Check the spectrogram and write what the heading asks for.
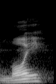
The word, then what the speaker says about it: Moi: It's called, they're pronouncing it Moi. I would have said Moi. I don't know.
